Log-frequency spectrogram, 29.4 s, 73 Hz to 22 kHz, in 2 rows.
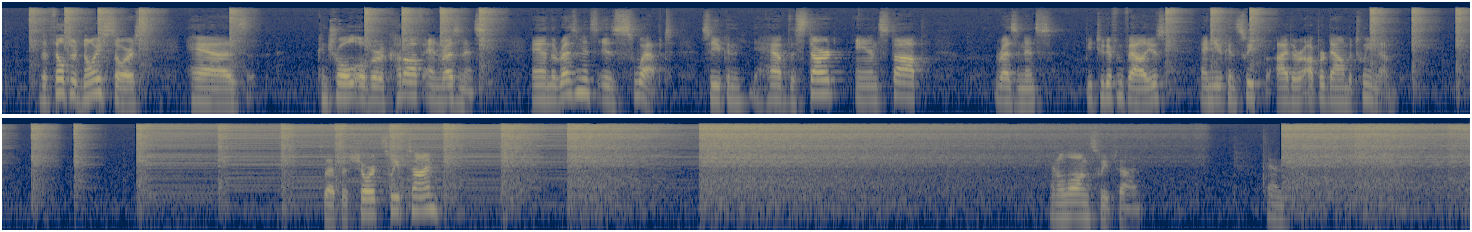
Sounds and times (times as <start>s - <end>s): Speech: 0.4s - 2.5s, 3.2s - 9.2s, 10.0s - 14.0s, 17.9s - 19.1s, 25.2s - 26.1s, 27.3s - 27.6s.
